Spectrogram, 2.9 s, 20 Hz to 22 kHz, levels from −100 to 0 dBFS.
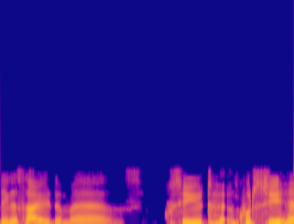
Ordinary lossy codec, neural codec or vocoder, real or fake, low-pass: none; none; real; 5.4 kHz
